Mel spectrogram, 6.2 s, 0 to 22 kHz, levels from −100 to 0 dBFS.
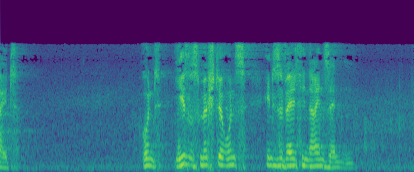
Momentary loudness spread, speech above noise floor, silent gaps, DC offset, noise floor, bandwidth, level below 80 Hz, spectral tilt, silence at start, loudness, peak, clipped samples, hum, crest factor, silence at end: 13 LU; 29 dB; none; under 0.1%; -49 dBFS; 8.2 kHz; -54 dBFS; -3 dB/octave; 0 s; -19 LUFS; 0 dBFS; under 0.1%; none; 22 dB; 0 s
